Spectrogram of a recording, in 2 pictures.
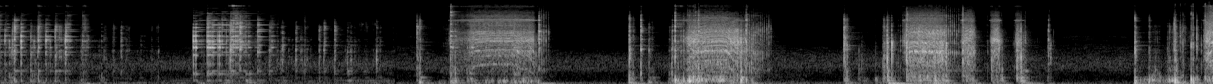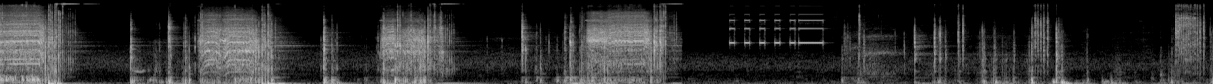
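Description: A power tool driving bolts to mount a spare tire carrier for a 37-inch spare on an FZJ80 Land Cruiser: about a dozen loud, rattling bursts, each lasting a second or so, separated by short pauses.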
